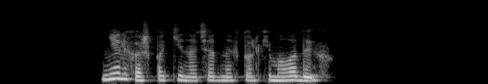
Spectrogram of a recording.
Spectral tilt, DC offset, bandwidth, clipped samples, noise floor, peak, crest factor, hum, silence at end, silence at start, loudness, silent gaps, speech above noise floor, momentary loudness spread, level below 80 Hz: -9 dB/octave; under 0.1%; 6.8 kHz; under 0.1%; -78 dBFS; -4 dBFS; 18 dB; none; 1.6 s; 1 s; -20 LUFS; none; 59 dB; 7 LU; -62 dBFS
